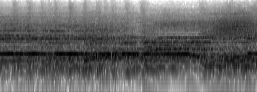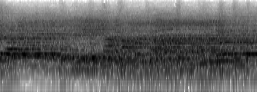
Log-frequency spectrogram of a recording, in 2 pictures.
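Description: A group of voices sings a gospel worship song together, led by a voice on a microphone, with long held notes.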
